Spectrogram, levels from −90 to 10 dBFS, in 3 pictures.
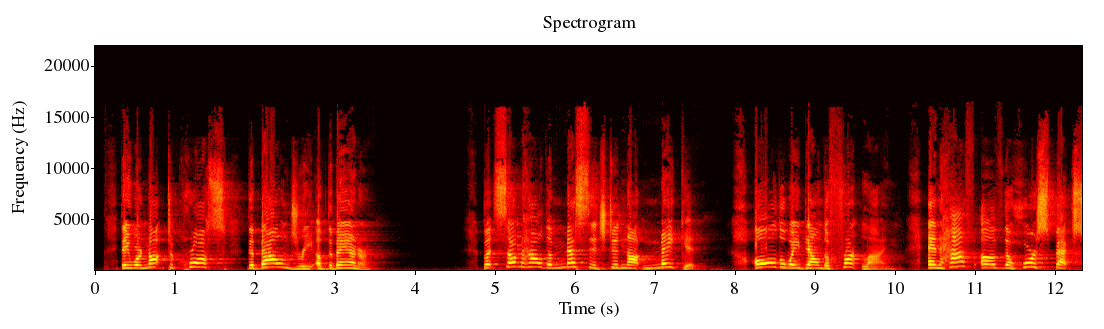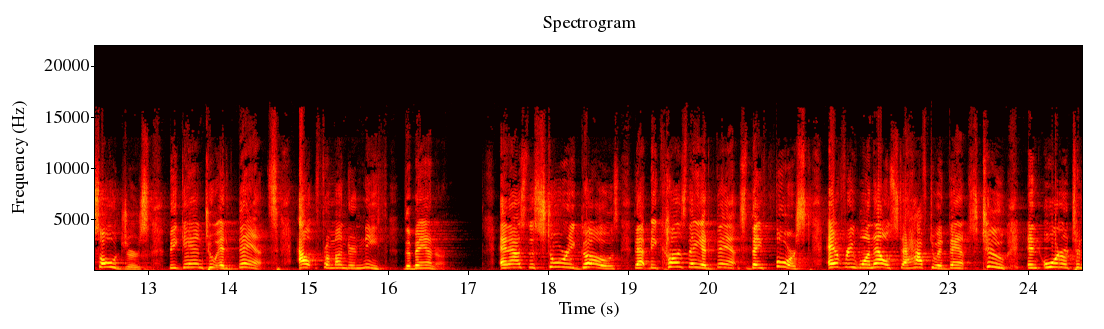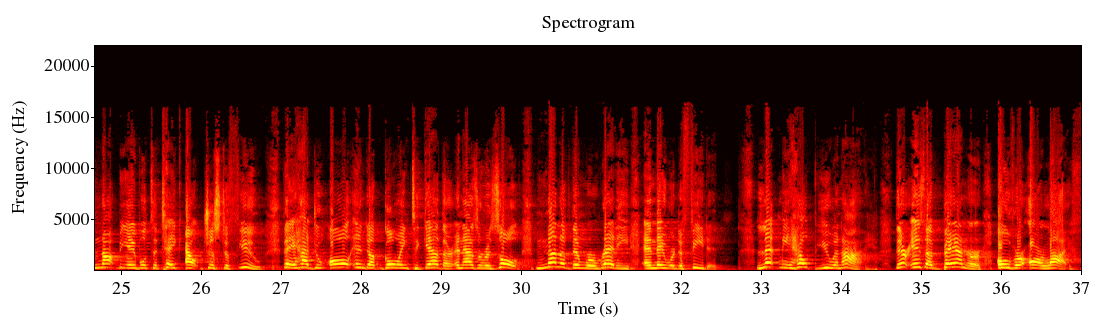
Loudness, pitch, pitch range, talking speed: -20 LUFS, 320 Hz, 280-365 Hz, 165 wpm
